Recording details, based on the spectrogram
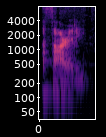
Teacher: So this is the O becoming the bother vowel in an accented syllable before RV or a double R.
